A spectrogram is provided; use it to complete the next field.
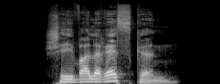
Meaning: inflection of chevaleresk: 1. strong genitive masculine/neuter singular 2. weak/mixed genitive/dative all-gender singular 3. strong/weak/mixed accusative masculine singular 4. strong dative plural
- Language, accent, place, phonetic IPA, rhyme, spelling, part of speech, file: German, Germany, Berlin, [ʃəvaləˈʁɛskn̩], -ɛskn̩, chevaleresken, adjective, De-chevaleresken.ogg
